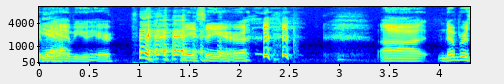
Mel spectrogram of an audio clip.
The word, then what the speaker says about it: Heisei: See, I'm already That's the mispronouncing. original era. That's the original. 1984 to 1995 is the Heisei era. Heisei? Heisei.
